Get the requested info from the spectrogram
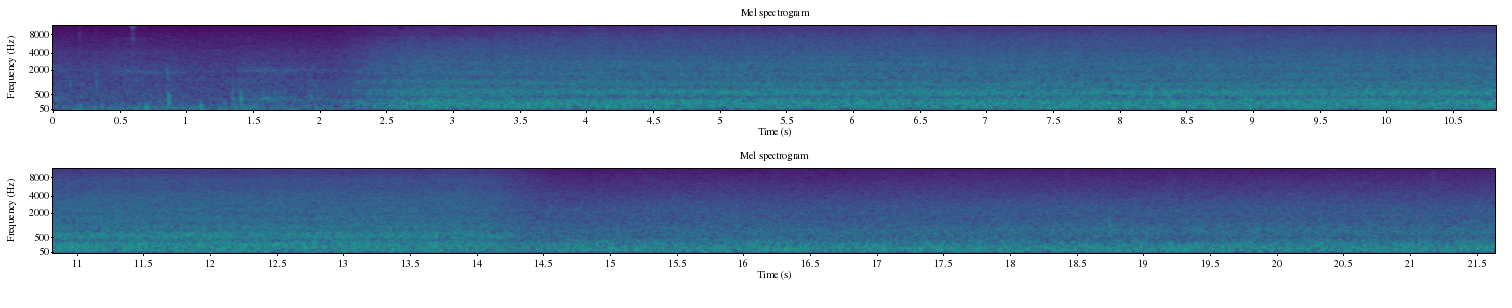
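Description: Mountain creek cascading through a rocky gorge: a steady rush of white water that comes in loudly about two seconds in, then drops a little and loses some of its hiss about fourteen seconds in. The first two seconds are quieter, with a few light clicks.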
